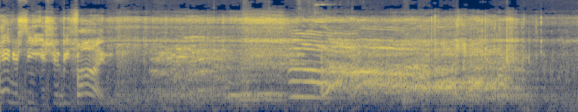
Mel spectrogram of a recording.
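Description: A high-pitched cartoonish voice, the character Teardrop from Battle for BFDI, screams and squeals in bursts, with warbling cries sliding up and down, loud and close.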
